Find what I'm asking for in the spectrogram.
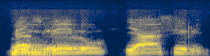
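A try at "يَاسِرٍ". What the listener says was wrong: Yasirin. Tanwin ya. Ya, mindilu. Dibacanya nggak perlu pakai ikhfa ya, jadi nggak perlu mingdilu, tapi mindilu saja.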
